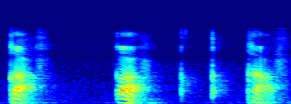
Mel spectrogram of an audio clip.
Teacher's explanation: Qaf is coming out from, when your tongue is like hitting, when your tongue is connecting the upper portion of your jaw.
